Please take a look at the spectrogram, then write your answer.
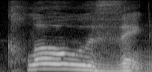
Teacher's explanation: at these voiced th sounds in the middle of words clothing notice how my tongue comes out in the middle of the word and the th sound is pushed out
